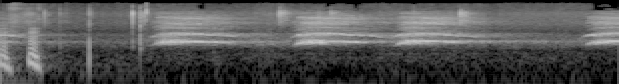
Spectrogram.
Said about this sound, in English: Special double issue sound effect two. Two foxes f***ing, and f***ing like they hate each other.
